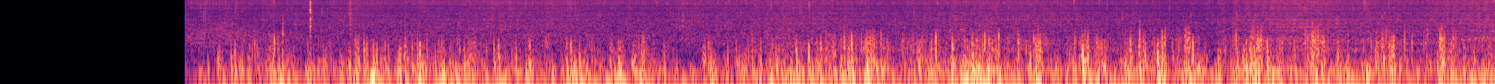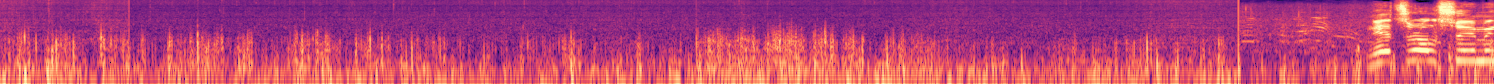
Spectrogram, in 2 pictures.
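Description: A river flows and splashes over stones.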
